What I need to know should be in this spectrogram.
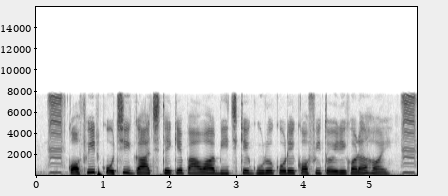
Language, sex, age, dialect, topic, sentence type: Bengali, female, 18-24, Standard Colloquial, agriculture, statement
